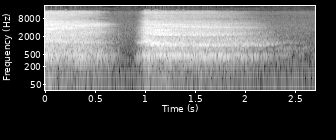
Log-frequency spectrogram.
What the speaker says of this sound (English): Deep breath.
